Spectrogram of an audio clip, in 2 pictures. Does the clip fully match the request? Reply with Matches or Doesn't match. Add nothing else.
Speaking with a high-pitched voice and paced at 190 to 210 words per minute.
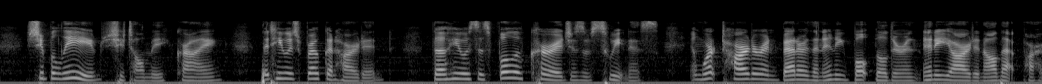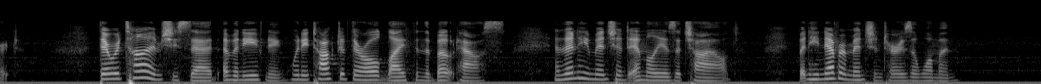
Matches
